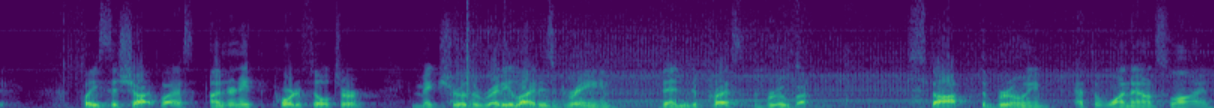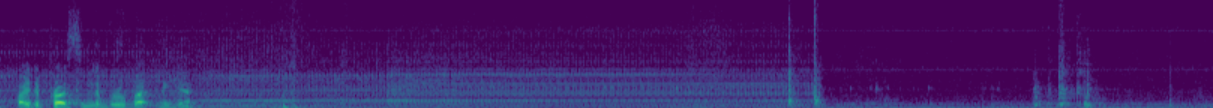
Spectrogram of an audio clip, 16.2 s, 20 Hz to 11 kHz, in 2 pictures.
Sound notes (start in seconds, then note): 4.1 buzzing begins; 9.5 machine buzzing; 13.4 button clicks, buzzing stops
